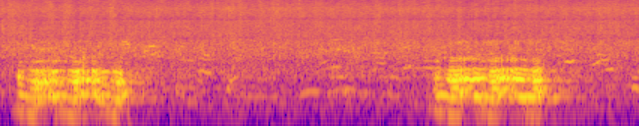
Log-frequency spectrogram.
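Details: Walrus making two loud, rough, groaning bursts, each under a second long, with a gritty, buzzing timbre and a pause of about two seconds between them.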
